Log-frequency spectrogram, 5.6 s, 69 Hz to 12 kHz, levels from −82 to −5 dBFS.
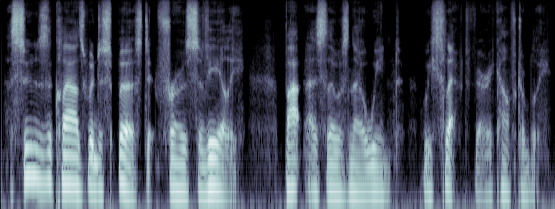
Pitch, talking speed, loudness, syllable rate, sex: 110 Hz, 215 wpm, -21 LUFS, 6.8 syllables/s, male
